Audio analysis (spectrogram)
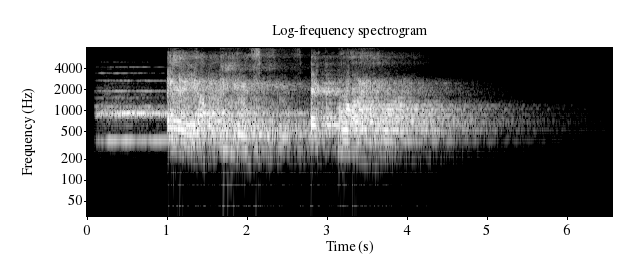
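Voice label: Announcer Female, English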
